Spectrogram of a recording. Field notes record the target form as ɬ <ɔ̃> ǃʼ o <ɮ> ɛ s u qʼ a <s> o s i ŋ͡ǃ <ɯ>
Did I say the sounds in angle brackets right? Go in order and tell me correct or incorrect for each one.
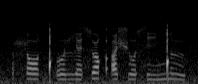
incorrect: ɔ, correct, incorrect: ʃ, correct

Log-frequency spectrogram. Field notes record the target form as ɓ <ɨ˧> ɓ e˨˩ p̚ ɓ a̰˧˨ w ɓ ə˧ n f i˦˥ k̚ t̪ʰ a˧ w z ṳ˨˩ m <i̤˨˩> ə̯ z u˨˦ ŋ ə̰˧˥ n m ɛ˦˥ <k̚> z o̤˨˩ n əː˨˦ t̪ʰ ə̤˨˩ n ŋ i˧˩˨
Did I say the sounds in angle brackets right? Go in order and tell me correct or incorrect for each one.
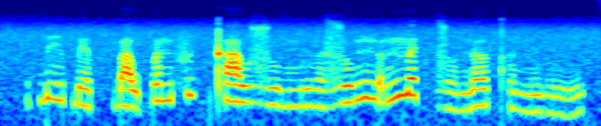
incorrect: i˧, incorrect: ɨ̤˨˩, incorrect: t̚

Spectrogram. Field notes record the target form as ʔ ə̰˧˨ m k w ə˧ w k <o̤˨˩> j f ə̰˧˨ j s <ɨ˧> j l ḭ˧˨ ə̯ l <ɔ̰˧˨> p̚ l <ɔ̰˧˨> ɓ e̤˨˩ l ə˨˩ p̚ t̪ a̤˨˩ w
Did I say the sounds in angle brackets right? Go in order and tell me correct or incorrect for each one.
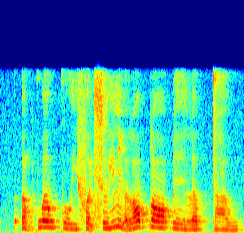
correct, incorrect: ɨ˨˦, incorrect: ɔ˦˥, incorrect: ɔ˧

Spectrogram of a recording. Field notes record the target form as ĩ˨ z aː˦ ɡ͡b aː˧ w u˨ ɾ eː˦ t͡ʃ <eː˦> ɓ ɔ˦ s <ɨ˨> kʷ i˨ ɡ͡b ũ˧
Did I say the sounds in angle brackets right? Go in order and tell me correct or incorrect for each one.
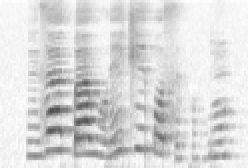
correct, correct

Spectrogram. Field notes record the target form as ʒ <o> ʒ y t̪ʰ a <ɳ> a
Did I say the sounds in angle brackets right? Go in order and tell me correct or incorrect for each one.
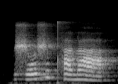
correct, correct

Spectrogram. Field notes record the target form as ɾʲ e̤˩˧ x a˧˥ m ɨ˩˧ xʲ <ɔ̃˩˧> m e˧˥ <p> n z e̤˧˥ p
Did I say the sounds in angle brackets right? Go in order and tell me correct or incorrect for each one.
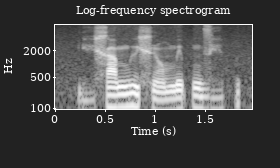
correct, correct

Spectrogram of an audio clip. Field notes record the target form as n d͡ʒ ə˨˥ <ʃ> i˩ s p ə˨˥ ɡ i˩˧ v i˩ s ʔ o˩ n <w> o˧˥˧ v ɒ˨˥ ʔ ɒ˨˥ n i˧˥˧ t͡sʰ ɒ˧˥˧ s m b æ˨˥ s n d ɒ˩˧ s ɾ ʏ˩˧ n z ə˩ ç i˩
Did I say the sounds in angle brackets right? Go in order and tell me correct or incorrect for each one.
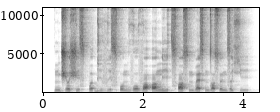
correct, incorrect: v

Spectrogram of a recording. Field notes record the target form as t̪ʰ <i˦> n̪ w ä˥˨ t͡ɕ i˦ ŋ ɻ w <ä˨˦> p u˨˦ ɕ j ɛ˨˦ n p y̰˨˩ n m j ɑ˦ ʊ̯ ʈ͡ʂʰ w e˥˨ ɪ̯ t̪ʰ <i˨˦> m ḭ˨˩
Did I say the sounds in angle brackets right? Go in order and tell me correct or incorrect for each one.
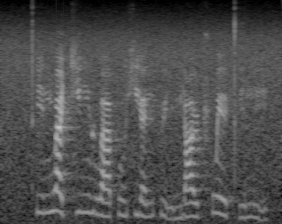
correct, correct, correct

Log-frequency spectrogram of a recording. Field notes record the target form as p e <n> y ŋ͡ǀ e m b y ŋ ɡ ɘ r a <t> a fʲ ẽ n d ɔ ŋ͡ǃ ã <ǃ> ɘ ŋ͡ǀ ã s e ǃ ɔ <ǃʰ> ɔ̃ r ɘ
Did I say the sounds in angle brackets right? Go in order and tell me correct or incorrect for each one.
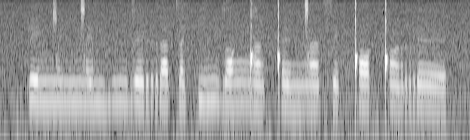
incorrect: ŋ͡ǀ, correct, correct, incorrect: ǃ

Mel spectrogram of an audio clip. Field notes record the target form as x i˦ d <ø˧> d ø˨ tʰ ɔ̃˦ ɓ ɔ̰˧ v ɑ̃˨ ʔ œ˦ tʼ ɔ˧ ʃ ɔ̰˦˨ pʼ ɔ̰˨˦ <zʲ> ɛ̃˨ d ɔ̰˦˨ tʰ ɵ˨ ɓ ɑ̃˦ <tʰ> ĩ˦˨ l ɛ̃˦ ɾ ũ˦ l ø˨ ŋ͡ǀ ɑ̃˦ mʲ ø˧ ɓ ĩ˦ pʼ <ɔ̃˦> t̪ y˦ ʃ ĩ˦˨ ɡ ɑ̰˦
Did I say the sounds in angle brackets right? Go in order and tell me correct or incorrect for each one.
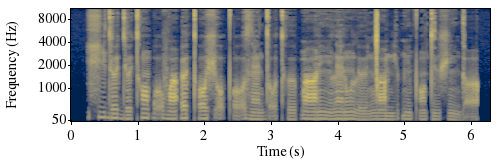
correct, incorrect: z, incorrect: ɾ, correct

